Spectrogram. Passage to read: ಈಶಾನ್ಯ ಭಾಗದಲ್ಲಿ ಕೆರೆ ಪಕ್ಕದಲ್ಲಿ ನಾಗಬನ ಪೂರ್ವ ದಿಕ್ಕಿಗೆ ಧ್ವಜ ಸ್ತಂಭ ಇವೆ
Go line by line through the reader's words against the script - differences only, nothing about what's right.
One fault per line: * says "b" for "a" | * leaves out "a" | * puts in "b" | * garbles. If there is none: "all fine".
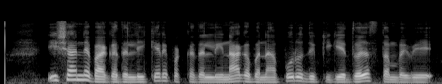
all fine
